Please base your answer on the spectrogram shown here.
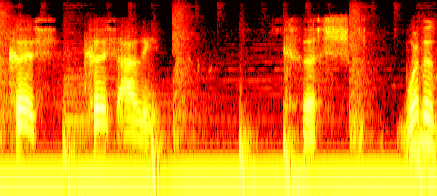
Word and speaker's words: Cvsh: say your name all right so yeah it's cush cush I leave what does that word come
